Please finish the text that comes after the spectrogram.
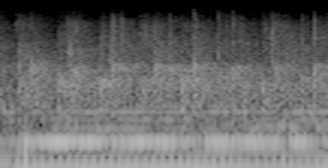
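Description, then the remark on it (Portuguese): Continuous crowd applause for God, a dense steady patter of many hands clapping for a couple of seconds over a sustained low droning tone, with no voices. “Vamos aplaudir a ele porque ele é bom.”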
